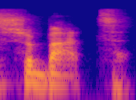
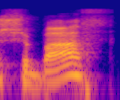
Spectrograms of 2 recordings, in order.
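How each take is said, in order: First: The word ends with a t sound. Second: The word ends with a th sound. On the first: This is the modern Hebrew pronunciation. "and so we pronounce it as Shabbat" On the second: This is the older, historical pronunciation. "was probably the more historical pronunciation"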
